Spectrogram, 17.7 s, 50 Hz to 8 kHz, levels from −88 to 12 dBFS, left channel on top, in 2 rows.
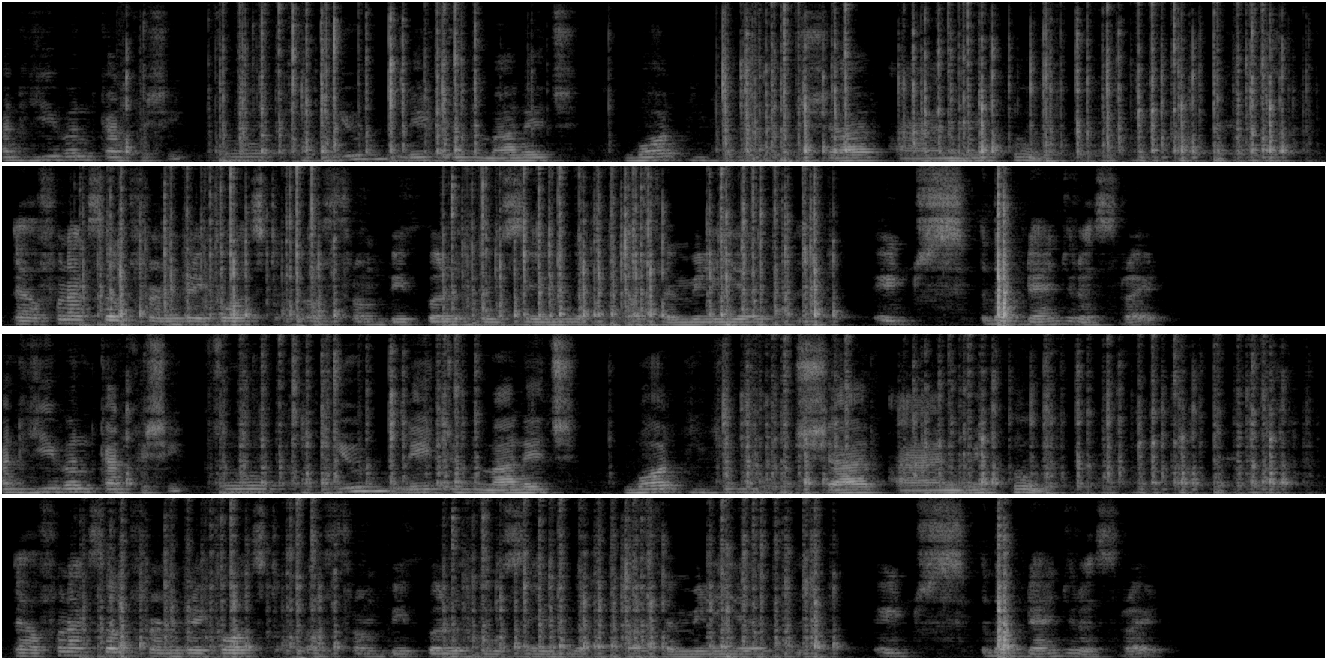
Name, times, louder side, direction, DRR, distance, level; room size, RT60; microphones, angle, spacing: voice 1, 0.0-3.8 4.2-7.1, right 5 dB, 55° right, 0.4 m, -39 dB
sound 1, 0.8-1.0 1.4-3.7 4.0-4.1 4.8-5.7 6.0-8.7 9.3-11.1 11.7-14.4 15.5-15.6, left 3 dB, 30° left, 0.4 m, -36 dB
voice 2, 8.1-8.6 8.9-14.3 14.6-16.6, left 1 dB, 70° left, 1.1 m, -40 dB
2.5 x 2.2 x 2.2 m
head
